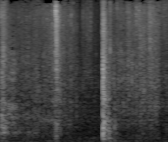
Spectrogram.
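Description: Plastic zip-top bags of craft embellishments rustling as they are handled, with a light click near the middle and a sharp knock a little past halfway as something is set down on the table.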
